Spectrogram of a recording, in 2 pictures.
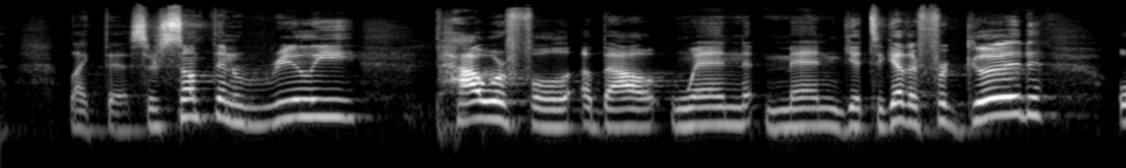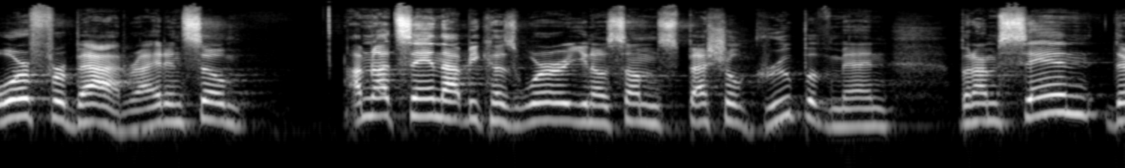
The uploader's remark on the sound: First session at our 2023 Men’s Conference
